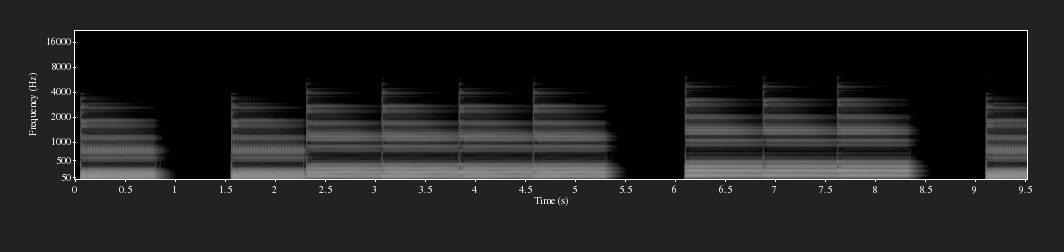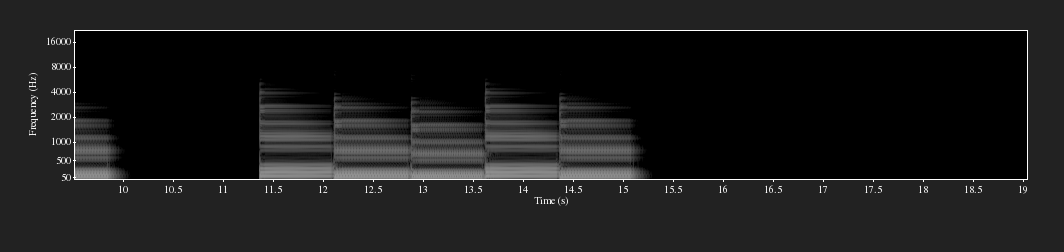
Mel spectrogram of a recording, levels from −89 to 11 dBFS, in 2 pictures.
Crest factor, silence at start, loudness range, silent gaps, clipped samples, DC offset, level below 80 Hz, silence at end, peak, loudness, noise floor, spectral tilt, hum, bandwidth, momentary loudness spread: 12 dB; 0.05 s; 5 LU; none; under 0.1%; under 0.1%; -44 dBFS; 3.85 s; -22 dBFS; -35 LUFS; under -90 dBFS; -10.5 dB/octave; none; 5.4 kHz; 5 LU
